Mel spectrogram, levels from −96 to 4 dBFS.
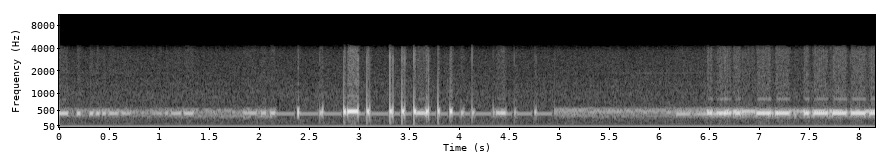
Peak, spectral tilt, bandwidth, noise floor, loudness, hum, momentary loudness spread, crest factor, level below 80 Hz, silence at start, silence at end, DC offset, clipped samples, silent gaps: -4 dBFS; -9.5 dB/octave; 4.3 kHz; -38 dBFS; -19 LUFS; none; 21 LU; 16 dB; -62 dBFS; 0 s; 0 s; 1%; under 0.1%; none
